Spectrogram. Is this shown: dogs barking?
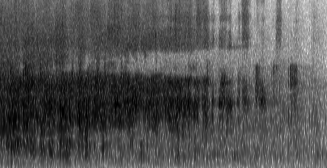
no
